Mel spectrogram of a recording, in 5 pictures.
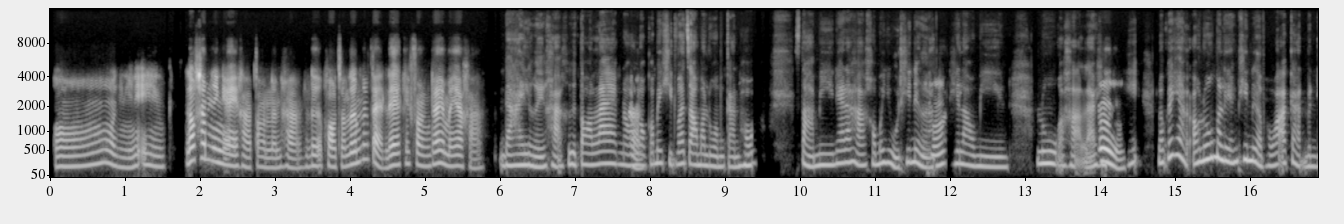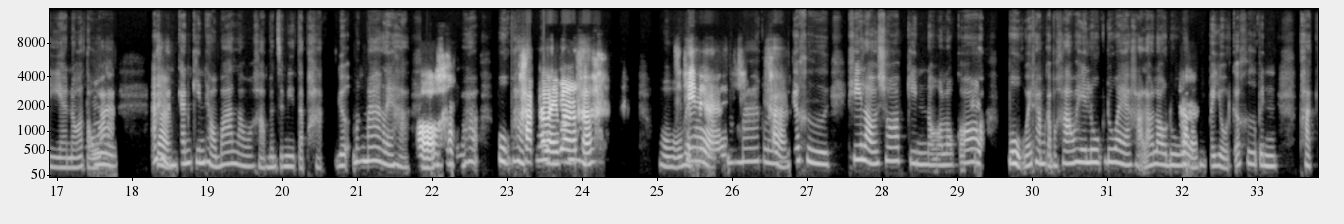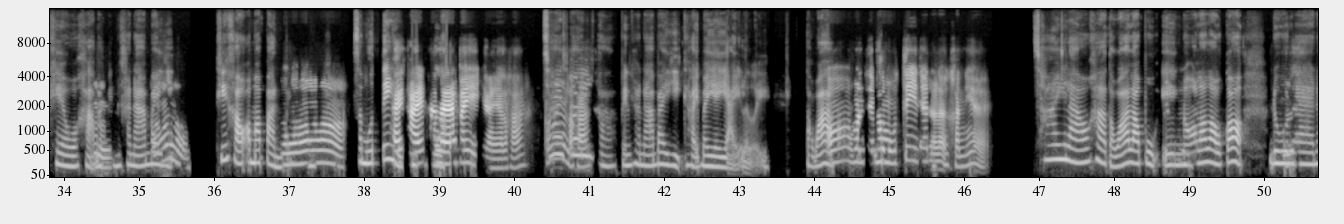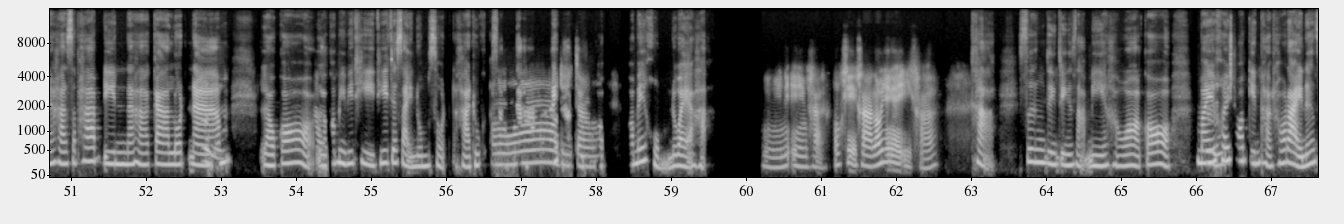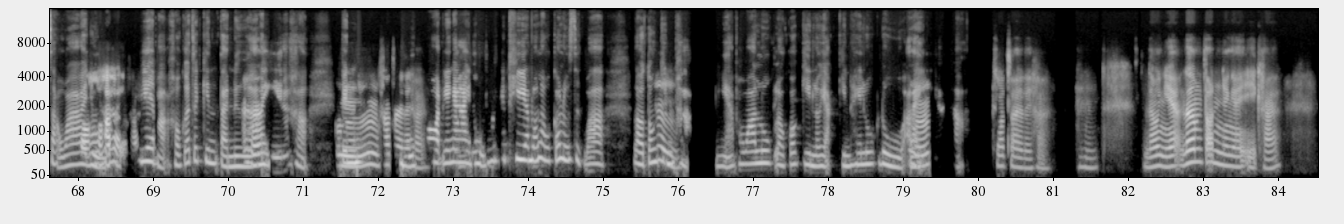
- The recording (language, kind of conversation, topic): Thai, podcast, เมื่ออาหารจากสองวัฒนธรรมถูกนำมาผสมผสานกัน ผลลัพธ์และรสชาติออกมาเป็นอย่างไร?
- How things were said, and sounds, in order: laughing while speaking: "อ๋อ"; other noise; unintelligible speech; laughing while speaking: "อ๋อ อา"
